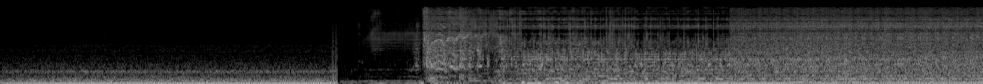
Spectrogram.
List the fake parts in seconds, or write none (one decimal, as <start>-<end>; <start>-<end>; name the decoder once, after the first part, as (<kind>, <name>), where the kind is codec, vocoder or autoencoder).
3.5-4.2 (vocoder, BigVGAN v2); 4.7-7.3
